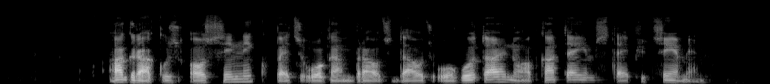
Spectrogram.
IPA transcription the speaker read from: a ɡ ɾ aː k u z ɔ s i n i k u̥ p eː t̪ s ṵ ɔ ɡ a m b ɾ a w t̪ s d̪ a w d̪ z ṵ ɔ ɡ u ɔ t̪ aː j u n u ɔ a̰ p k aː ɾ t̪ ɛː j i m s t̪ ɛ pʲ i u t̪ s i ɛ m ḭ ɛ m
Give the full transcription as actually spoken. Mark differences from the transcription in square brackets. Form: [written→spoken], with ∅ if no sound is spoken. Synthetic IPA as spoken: a ɡ ɾ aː k u z ɔ s i n i k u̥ p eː t̪ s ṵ ɔ ɡ a m b ɾ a w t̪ s d̪ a w d̪ z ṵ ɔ ɡ u ɔ t̪ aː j u n u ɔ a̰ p k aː ɾ t̪ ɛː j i m s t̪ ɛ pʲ [i→j] u t̪ s i ɛ m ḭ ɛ m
